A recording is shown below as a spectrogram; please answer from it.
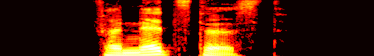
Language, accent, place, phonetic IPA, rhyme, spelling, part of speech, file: German, Germany, Berlin, [fɛɐ̯ˈnɛt͡stəst], -ɛt͡stəst, vernetztest, verb, De-vernetztest.ogg
- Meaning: inflection of vernetzen: 1. second-person singular preterite 2. second-person singular subjunctive II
